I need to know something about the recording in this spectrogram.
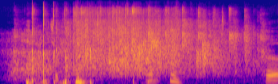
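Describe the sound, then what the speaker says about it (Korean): Several sharp, scattered claps from a church audience at a Bible lecture meeting, close and distinct at first, then giving way to voices speaking. "근데 오늘은 왜 박수 안 쳐줘요?"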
